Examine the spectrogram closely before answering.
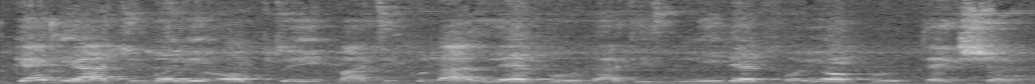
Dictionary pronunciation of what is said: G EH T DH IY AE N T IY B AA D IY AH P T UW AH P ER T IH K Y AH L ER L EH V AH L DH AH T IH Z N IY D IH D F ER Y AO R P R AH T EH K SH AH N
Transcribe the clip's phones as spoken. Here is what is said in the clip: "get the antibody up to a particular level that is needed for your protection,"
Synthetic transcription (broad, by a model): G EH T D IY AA T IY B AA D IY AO P T UW AH P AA T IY K Y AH L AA L EH V AH L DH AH T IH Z N IY D IH D F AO Y AO P R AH T EH K SH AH N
